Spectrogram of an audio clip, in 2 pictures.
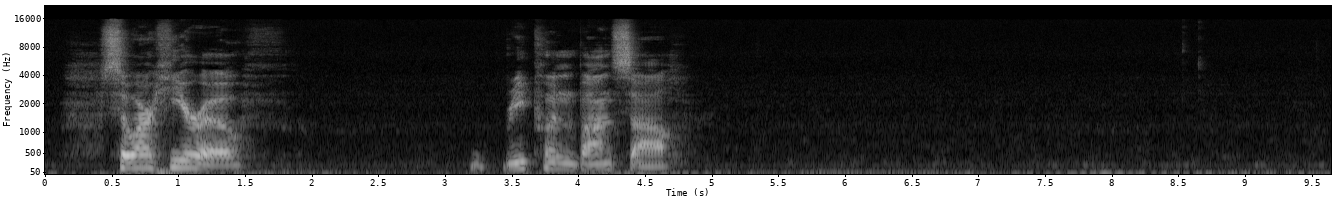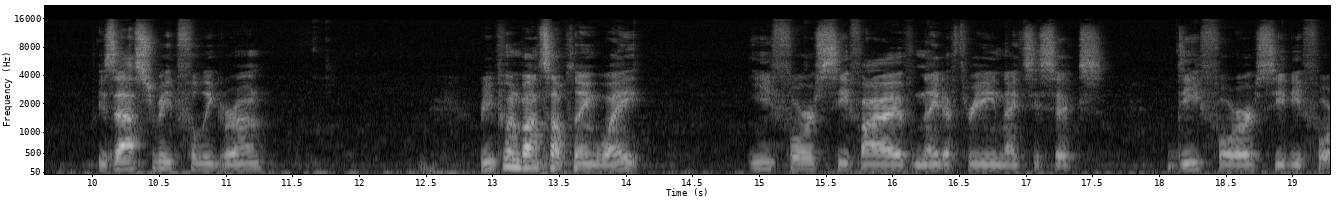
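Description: A middle-aged man talks calmly and with animation into a close microphone, in short bursts with pauses.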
